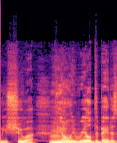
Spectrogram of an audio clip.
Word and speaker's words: Yeshua: there's no and there's there's no other way to pronounce it Yeshua Yeshua it's written right there with the vowels and I am the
